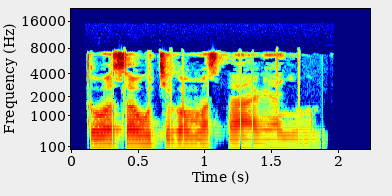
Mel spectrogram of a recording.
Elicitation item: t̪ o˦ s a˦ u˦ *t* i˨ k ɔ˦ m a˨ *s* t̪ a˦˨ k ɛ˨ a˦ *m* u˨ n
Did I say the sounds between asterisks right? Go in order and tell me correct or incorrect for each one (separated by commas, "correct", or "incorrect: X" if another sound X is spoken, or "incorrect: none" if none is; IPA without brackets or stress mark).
incorrect: t͡ʃ, correct, incorrect: ɲ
